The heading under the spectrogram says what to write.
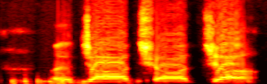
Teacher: जब हम च ज और को बोलते हैं तो हमारी जो जीभ होती है वो हमारा जो जबड़ा होता है ऊपर का उसके छत को ये टच करती है। तो यहां पर उसे हम तालु भी कहते हैं। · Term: तालव्य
